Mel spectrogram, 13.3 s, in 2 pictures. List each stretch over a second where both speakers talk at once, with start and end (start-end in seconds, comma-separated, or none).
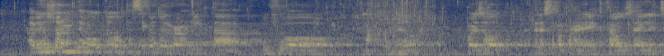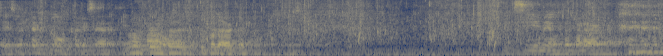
7.9-9.1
